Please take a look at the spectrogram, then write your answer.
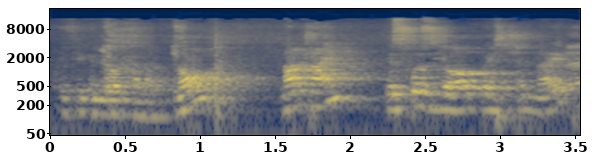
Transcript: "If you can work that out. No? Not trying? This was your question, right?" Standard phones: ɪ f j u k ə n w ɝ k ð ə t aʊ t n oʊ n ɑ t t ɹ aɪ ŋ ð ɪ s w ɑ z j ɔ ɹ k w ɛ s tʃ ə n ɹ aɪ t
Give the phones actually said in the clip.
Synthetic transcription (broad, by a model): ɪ f j u k ə n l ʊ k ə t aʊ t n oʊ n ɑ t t aɪ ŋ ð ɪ s w ɑ z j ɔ k w ɛ s tʃ ə n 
